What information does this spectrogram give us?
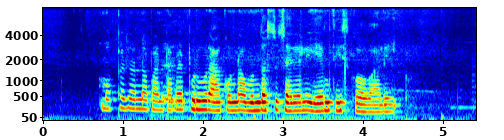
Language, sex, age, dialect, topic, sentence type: Telugu, female, 46-50, Telangana, agriculture, question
